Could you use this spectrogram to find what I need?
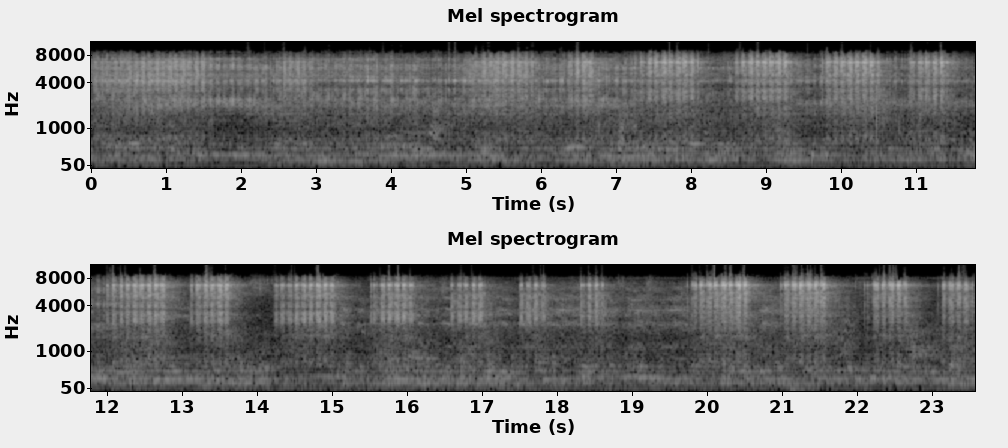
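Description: Metal sand funnels are scraped together, making a rhythmic, high rasping.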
